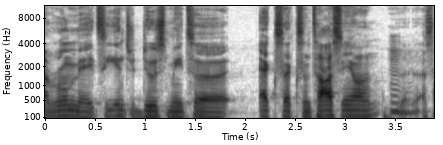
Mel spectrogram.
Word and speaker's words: XXXTentacion: And around that time, one of my roommates, he introduced me to XXXTentacion. Mm-hmm. That's how you pronounce this?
